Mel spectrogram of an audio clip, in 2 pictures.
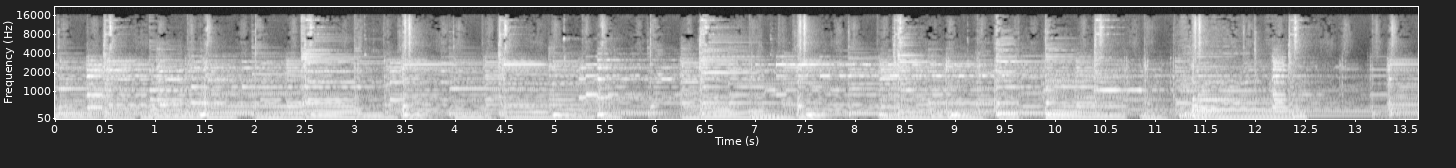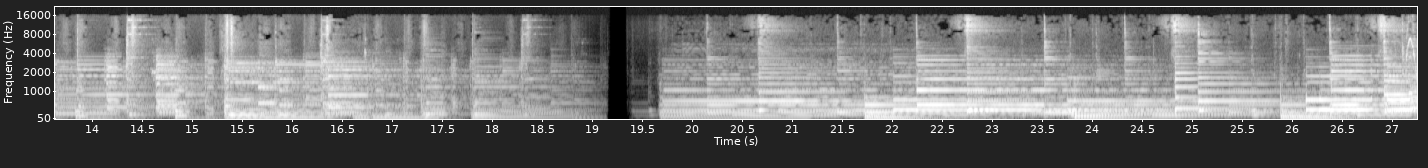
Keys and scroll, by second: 10.6 p, 11.8 2, 12.3 Return, 14.1 Escape.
